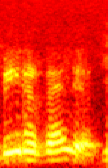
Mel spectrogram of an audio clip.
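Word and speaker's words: Vita Vea: And what, Vita Vey, is that how you pronounce that name? Vita Vey? – Vita Vey.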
